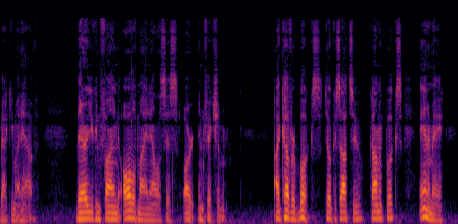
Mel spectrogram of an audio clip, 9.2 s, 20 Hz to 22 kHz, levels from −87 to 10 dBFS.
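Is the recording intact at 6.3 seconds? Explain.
Yes, at 6.3 seconds the speech runs intact, with no dropout, click, distortion or other fault at that moment.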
